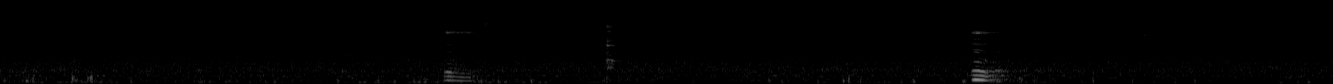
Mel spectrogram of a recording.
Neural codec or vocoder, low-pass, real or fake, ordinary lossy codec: codec, 16 kHz in and 24 kHz out, 1 kbps, XY-Tokenizer; 7.2 kHz; fake; none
